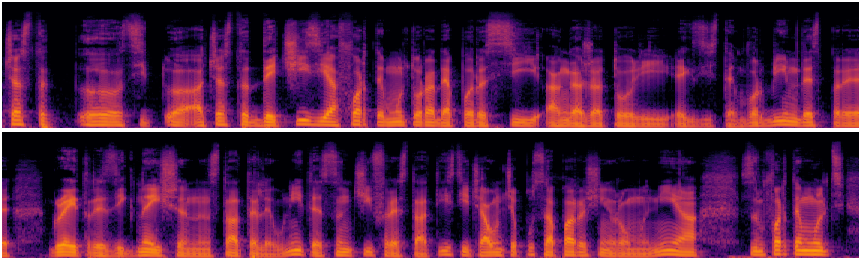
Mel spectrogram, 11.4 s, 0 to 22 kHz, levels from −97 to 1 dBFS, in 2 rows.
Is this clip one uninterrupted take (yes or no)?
yes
